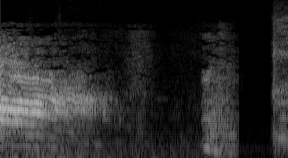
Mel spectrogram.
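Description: A man lets out a loud, drawn-out yell during a massage that sinks in pitch and fades, followed by a pause and two shorter, strained vocal bursts.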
